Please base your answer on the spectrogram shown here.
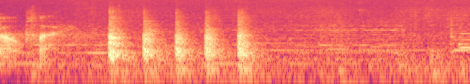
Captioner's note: knocking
